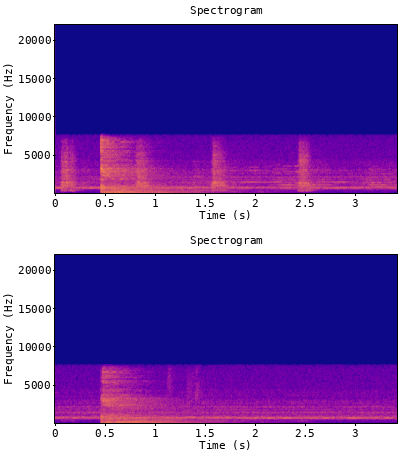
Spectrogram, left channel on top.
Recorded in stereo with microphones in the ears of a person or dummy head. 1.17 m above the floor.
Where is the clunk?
80° left, 1.5 m.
